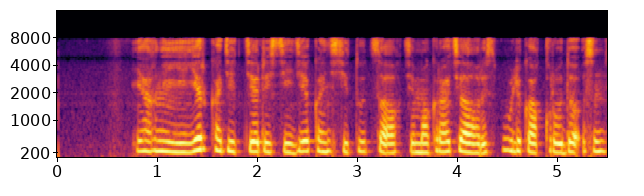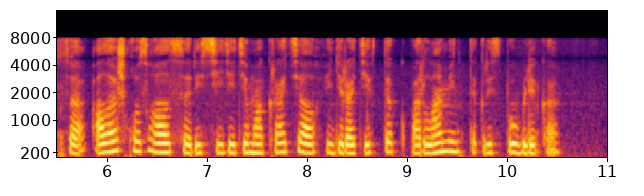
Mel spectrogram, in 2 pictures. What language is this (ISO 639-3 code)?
kaz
